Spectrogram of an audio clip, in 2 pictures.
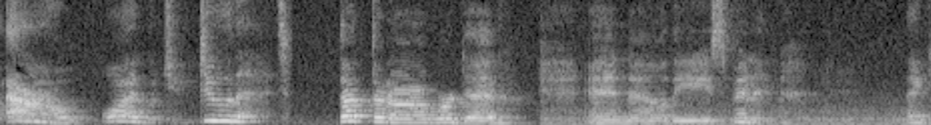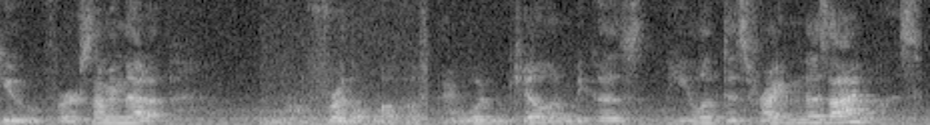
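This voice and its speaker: A woman playing a sarcastic, awkward young Viking man in a dry, deliberate film-style recitation. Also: mid-range voice, a bit bright. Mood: dry, resigned. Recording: echoey room, distant mic.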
